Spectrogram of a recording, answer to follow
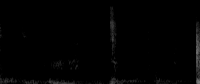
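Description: Faint handling noise as a plastic graded-card slab is lifted out of its foam-lined cardboard box, with one short soft click about a second in.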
